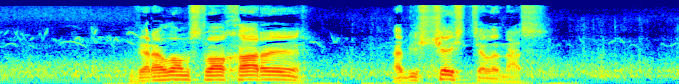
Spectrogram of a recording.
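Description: A middle-aged man speaks loudly and sternly, close by.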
